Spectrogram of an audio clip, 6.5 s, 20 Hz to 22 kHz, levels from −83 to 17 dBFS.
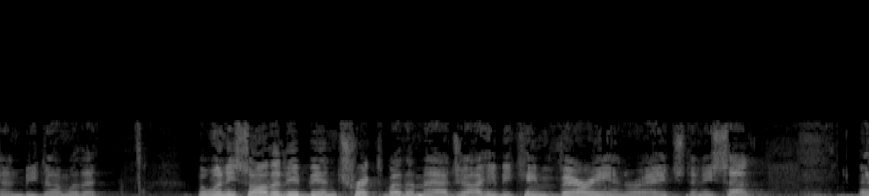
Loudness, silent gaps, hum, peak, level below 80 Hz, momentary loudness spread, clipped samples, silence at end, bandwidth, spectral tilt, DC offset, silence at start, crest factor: -32 LUFS; none; none; -16 dBFS; -54 dBFS; 14 LU; under 0.1%; 0 s; 8.4 kHz; -5.5 dB/octave; under 0.1%; 0 s; 18 dB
